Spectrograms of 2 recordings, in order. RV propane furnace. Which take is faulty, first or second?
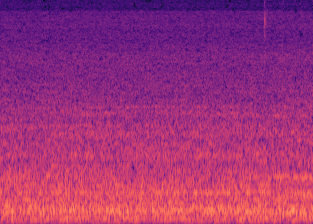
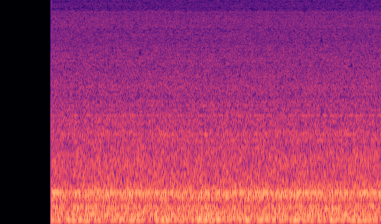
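first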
